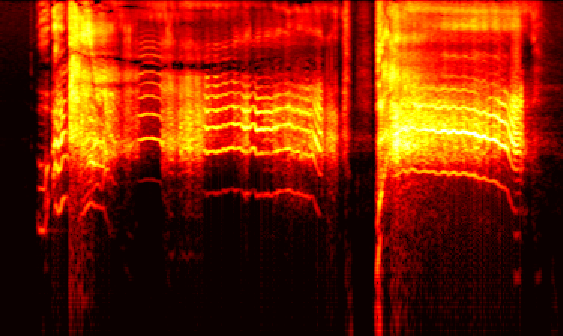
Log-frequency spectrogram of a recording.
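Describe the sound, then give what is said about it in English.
Two long, loud, strained screams, the first lasting about four seconds and the second shorter after a brief gap, with a harsh, throaty edge and no talking around them. “When it got faster and faster and faster, then it came with a deep, guttural screaming.”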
